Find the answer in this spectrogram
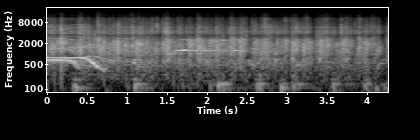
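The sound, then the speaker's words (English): Dense, steady applause from a theatre audience welcoming a performer to the stage, loud and continuous clapping with crowd noise throughout. “Welcome to the stage. Let's give it up for Tiana.”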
